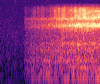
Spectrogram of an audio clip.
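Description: Steady hissing noise on a video-call audio line. It fades in about half a second in, after a moment of dead silence, and grows louder over the next second and a half.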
